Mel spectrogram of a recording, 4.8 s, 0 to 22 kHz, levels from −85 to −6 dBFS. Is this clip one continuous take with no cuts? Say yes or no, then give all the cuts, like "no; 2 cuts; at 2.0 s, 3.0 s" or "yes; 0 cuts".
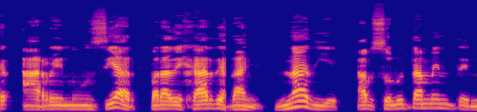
no; 1 cut; at 2.2 s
